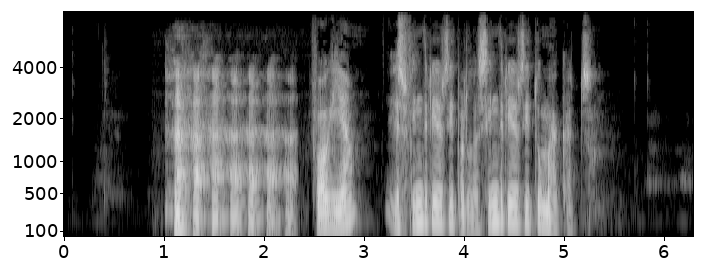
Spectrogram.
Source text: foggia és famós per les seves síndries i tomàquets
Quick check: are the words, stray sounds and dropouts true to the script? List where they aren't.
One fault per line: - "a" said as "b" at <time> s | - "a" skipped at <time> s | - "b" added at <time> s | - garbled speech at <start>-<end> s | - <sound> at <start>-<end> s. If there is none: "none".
- laugh at 1.0-2.4 s
- "famós" said as "síndries" at 3.5 s
- "seves" skipped at 4.2 s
